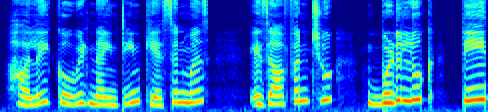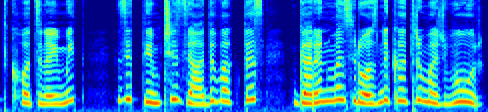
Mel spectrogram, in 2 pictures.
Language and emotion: Kashmiri, fearful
